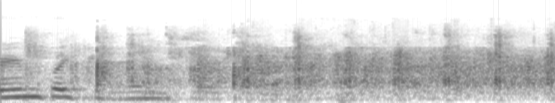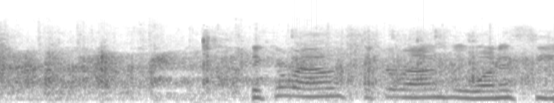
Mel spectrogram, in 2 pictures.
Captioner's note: audience applauds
